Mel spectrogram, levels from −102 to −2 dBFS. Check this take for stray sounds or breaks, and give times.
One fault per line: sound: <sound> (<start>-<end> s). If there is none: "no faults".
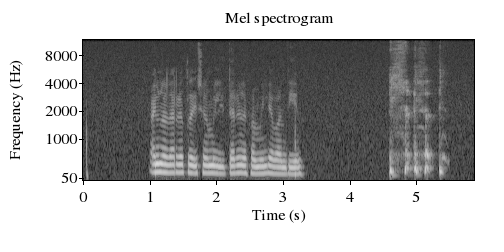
sound: cough (4.6-5.5 s)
